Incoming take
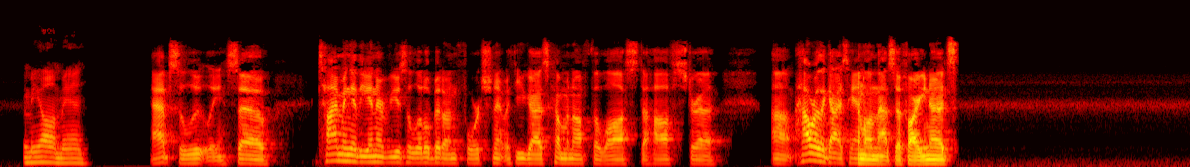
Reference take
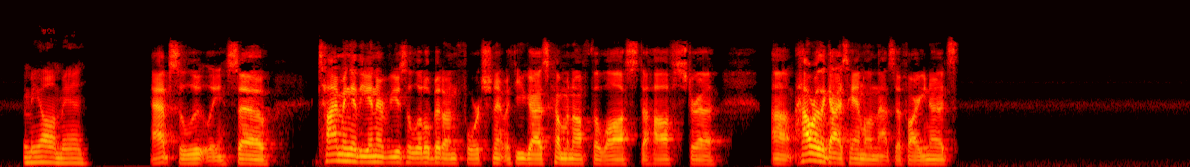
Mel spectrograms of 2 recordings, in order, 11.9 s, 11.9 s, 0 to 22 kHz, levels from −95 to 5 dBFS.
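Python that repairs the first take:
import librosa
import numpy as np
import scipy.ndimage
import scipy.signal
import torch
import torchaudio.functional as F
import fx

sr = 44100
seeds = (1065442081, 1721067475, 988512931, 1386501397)

y = fx.fix_level(x, sr, at_s=8.58, step_db=-11.0)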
